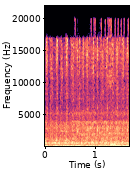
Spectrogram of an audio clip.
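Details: 2011 Ford Expedition 5.4 3-valve V8, 200k+ miles, knocking complaint, idling with the accessory belt off: steady even low idle with no knock or tapping; engine clean, knock suspected to come from the A/C compressor transmitting through the block.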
